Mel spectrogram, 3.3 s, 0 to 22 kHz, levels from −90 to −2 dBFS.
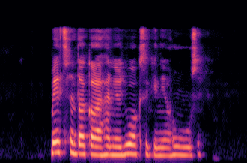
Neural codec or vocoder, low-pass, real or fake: codec, 24 kHz, 3.1 kbps, DualCodec; 10.8 kHz; fake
